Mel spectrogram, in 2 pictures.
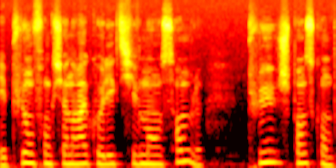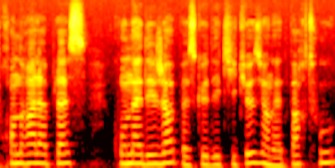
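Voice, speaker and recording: Here is a woman with a plain, everyday voice at medium pitch and a fairly quick pace. Her intonation is fairly even and her loudness very even. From Lyon, France. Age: young. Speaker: MC and singer. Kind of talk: radio panel discussion.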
